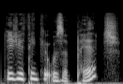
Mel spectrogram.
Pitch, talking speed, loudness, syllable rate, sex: 225 Hz, 340 wpm, -17 LUFS, 5.9 syllables/s, female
